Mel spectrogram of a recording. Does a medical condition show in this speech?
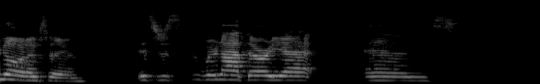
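Yes: cerebral palsy; wheelchair.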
